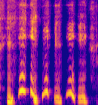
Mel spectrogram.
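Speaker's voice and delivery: high-pitched little cartoon giggle; a chain of tiny high robot giggles; Clank's laugh. Shown as a demonstration. Actor showing the ad-libbed Scooby thing, signature laugh. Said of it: "the laugh we came up with".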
